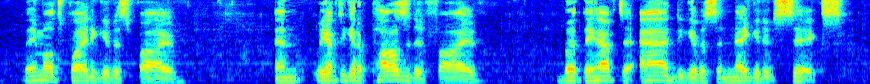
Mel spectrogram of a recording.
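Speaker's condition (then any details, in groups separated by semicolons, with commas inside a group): No condition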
